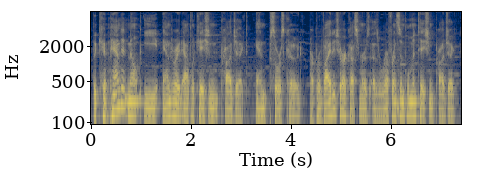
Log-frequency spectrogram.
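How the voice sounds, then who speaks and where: A man with a fairly low voice narrates a software demonstration. He reads from a script as a tutorial presenter. Music plays behind him. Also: animated, brisk, few pauses, breathy edge. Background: background music.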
